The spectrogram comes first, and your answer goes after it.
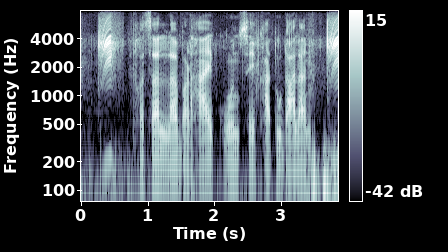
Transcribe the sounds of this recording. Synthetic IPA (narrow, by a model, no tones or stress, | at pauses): pʰɐsəlːəbɐɽ̤aːekoːnsekʰaːt̪ũɖaːlən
